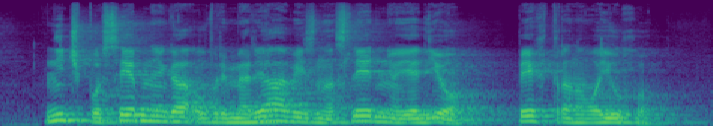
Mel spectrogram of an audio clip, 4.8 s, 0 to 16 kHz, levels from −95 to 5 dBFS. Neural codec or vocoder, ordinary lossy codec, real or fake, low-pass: vocoder, 48 kHz, 128 mel bands, Vocos; none; fake; 14.4 kHz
